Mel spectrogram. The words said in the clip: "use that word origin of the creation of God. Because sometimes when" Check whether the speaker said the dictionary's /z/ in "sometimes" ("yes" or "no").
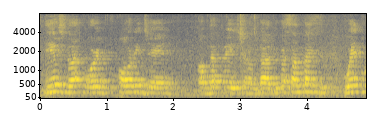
no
